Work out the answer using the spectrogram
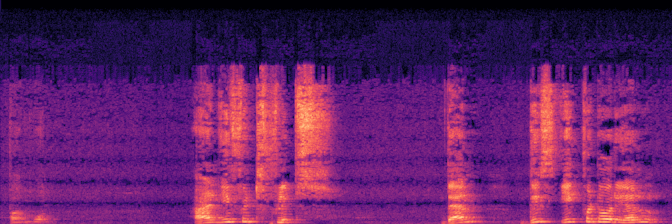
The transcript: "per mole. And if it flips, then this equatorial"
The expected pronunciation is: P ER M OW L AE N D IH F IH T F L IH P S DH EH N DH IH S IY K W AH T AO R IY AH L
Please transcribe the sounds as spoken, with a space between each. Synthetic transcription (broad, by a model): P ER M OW AE N D IH F IH T F L IH P S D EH N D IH S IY K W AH T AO R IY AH L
